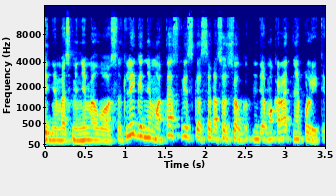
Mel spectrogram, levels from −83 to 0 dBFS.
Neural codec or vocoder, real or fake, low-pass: none; real; 14.4 kHz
